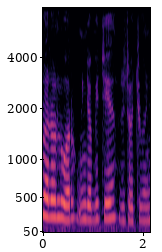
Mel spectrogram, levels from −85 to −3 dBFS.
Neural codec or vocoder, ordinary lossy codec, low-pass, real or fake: none; none; none; real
